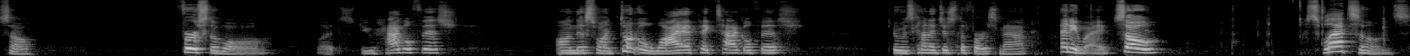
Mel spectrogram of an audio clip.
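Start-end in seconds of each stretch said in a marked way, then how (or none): 11.1-14.1 voice cracking mid-phrase. Speaker ranking game modes, voice cracking. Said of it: "voice crack there".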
